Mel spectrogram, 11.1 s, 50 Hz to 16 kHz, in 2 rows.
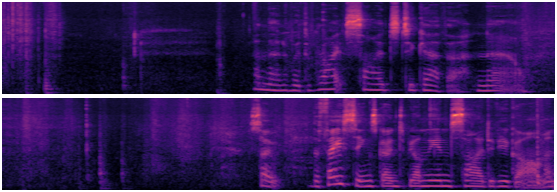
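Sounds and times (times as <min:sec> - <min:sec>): fabric rustling: 0:05.0 - 0:09.3.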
